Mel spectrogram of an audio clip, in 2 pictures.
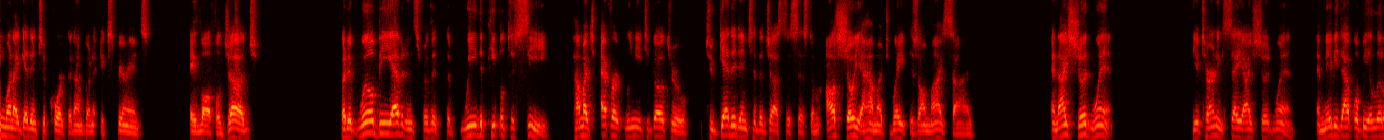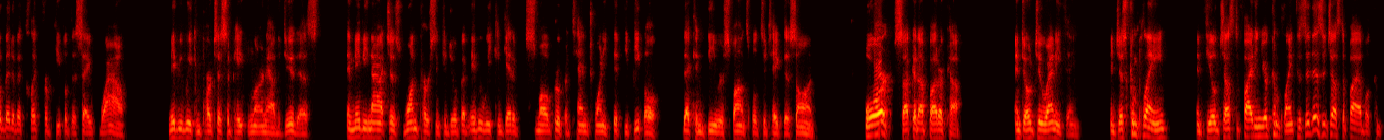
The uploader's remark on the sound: Zoom rant being shared here.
